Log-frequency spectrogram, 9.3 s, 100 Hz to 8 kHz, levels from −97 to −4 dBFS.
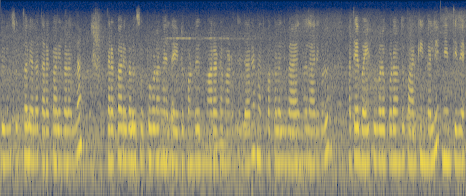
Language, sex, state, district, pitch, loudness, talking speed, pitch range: Kannada, female, Karnataka, Raichur, 220 Hz, -18 LUFS, 95 wpm, 215-225 Hz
